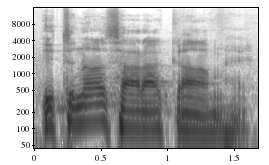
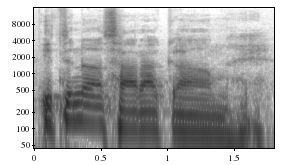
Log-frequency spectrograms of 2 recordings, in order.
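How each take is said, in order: No difference in how they are said.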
